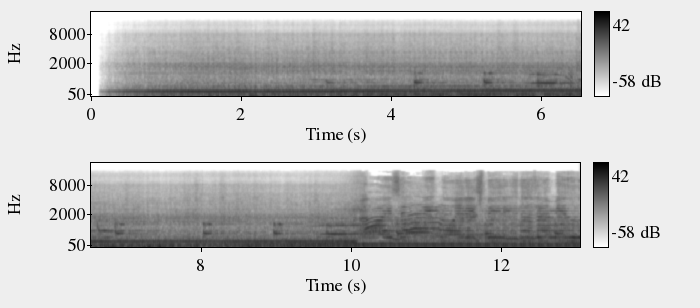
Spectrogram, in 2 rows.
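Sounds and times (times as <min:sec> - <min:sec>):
car engine running at low revs: 0:00.2 - 0:10.4.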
